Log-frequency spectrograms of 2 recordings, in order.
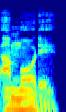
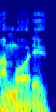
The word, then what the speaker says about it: amore: É amore, ele murmurava. Não amore. O é mais suave assim.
